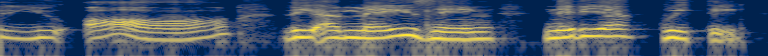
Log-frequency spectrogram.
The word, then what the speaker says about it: Guity: And it warms my heart to introduce to you all the amazing Nydia Guity. Did I pronounce your last name right? Yes, you did. I love when I hear people pronounce Guity correctly.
